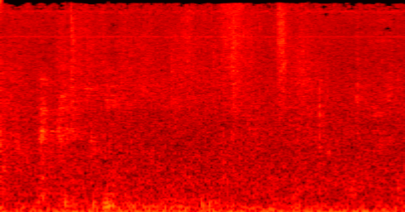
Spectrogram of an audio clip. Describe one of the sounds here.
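A woman speaks into a microphone in a large hall.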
